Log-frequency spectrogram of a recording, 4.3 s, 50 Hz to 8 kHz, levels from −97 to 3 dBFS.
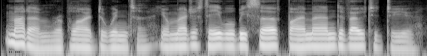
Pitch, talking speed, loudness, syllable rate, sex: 120 Hz, 210 wpm, -16 LUFS, 5.9 syllables/s, male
